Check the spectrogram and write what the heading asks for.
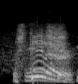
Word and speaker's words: Stieler: Es mejor decirle Tobías, pero es Stiller. Sí. Stiller. S-T-I-E-L-E-R.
